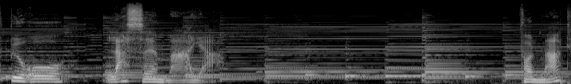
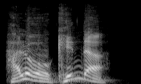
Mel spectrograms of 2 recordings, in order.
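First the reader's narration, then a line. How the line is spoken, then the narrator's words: Called out. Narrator (German): ruft jemand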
